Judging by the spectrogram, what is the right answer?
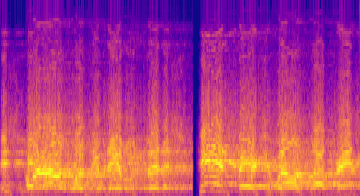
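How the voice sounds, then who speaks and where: A man playing an excitable, showy race announcer at a small-town demolition track in a video game, heard as if over a stadium PA. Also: very high voice, fast, full character voice. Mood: upbeat, informative. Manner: showy, emphatic announcer delivery. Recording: echoing, distant, muffled PA-like sound.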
